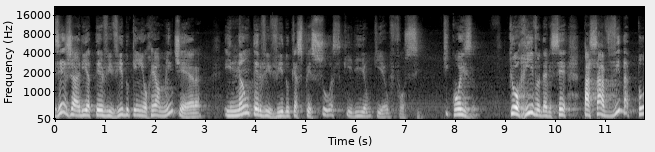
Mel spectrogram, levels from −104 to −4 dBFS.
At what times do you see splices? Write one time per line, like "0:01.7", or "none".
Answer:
none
